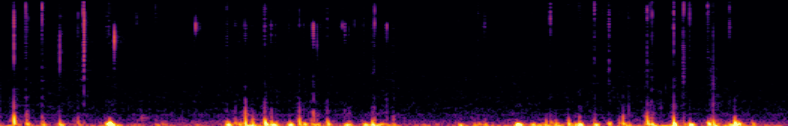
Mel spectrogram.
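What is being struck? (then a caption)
Beeswax honeycomb. Long nails tap and scratch the dry cells of an oval beeswax honeycomb on a branch, held from above and below. Quick, dull, low-heavy taps and clicks come in uneven bursts, with faint bright scratchy ticks and short pauses between clusters.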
